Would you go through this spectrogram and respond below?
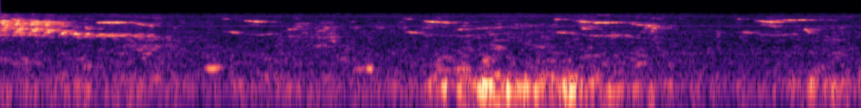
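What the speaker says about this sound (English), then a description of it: "Just some lovely bird sounds. Love the chirp." Small birds chirp and tweet in brief high calls scattered across several seconds of quiet outdoor ambience, with a faint low rumble swelling in the middle.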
